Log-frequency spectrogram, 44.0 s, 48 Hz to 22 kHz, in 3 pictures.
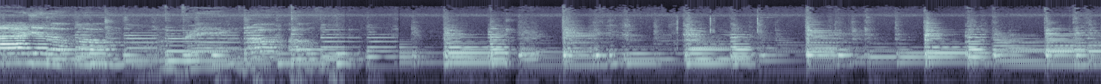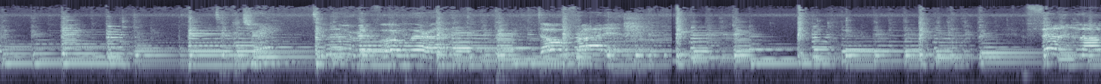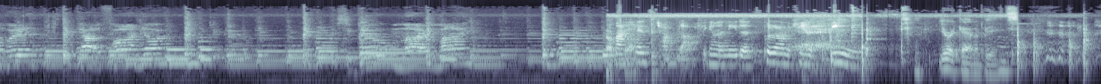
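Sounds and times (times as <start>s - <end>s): man singing: 0.0s - 4.8s, 17.5s - 23.6s, 28.3s - 32.1s, 33.8s - 35.9s
acoustic guitar strummed and plucked: 0.0s - 41.6s.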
